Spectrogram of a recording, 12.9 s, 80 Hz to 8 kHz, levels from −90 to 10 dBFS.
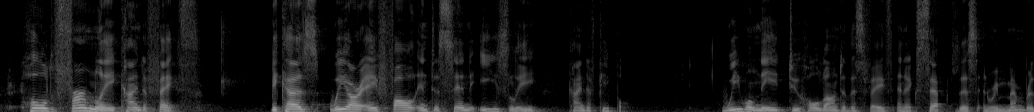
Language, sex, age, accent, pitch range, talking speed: English, male, 50-69, American, 100-140 Hz, 140 wpm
